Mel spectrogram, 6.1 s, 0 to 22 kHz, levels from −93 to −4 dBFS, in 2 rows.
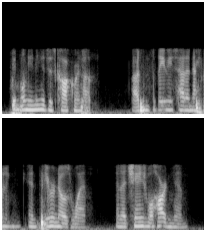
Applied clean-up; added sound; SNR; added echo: neural diffusion model UNIVERSE++.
